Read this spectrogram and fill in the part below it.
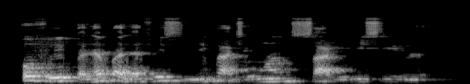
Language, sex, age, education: Yoruba, male, 30-45, tertiary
